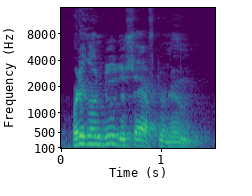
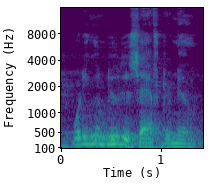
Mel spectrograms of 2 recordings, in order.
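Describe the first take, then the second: First: Louder, fast interrogating demand; a parent interrogating the child, louder and sharp; harsh demand. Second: Fast, easy, friendly ask; friendly question. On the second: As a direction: ask it lightly and kindly. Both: Shown as a demonstration. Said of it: "rather than".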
